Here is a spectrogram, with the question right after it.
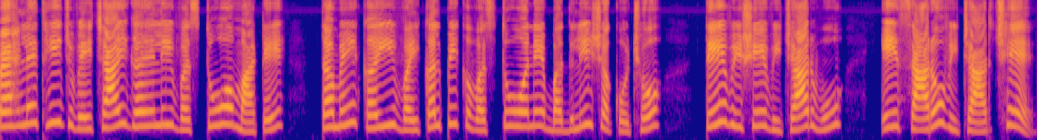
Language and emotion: Gujarati, neutral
